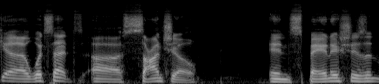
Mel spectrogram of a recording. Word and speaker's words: Sancho: call the guy uh well in Spanish it's soncho but in your case it's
